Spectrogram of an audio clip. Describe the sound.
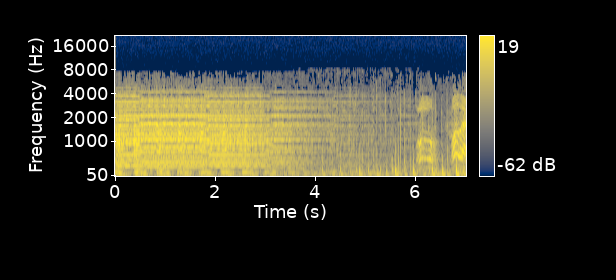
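Horses' hooves clip-clop as riders set off toward a canyon in a Western radio drama, a steady rhythmic beat of hoofbeats with a voice briefly heard near the end.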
